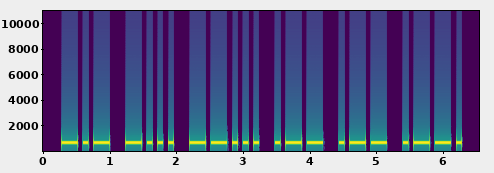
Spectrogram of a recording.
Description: Morse code, heard as a keyed tone, about 15 wpm, 700 Hz. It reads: KB7WWP
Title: Common QSO Phrases Encore 15wpm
